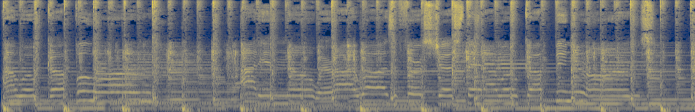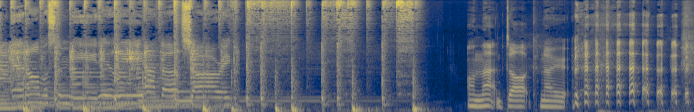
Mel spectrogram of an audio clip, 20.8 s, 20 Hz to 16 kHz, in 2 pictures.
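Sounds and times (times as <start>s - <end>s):
recorded rock song with drums and guitar chords: 0.0s - 16.8s
speech: 17.8s - 19.8s
laughter: 19.0s - 20.8s.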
